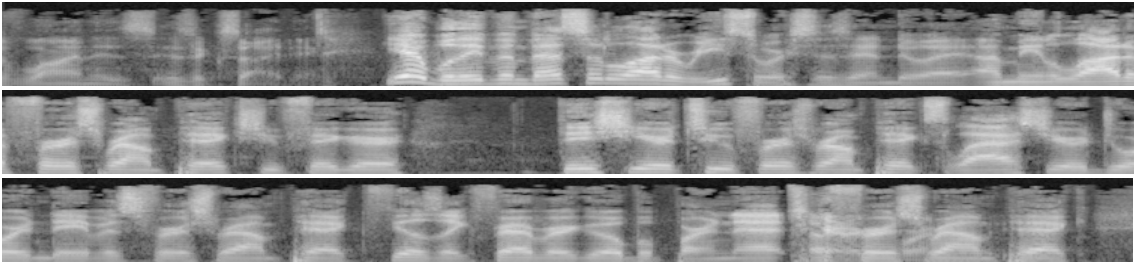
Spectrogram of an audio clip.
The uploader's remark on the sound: Live at Lincoln Financial Field. Broadcasting the Eagles only open practice of the season.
